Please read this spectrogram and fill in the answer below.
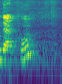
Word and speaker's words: the: তখন আমরা টি এইচ ই শব্দটিকে দা হিসেবে উচ্চারণ করব আর যদি কনসোনেন্ট না থাকে ভাওয়েল থাকে তখন আমরা শব্দটিকে দি হিসেবে ব্যবহার করব যেমন দেখো ই ডাবল জি এগটা হচ্ছে কি ভাওয়েল দিয়ে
